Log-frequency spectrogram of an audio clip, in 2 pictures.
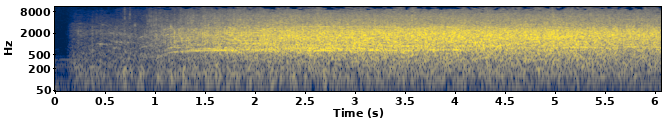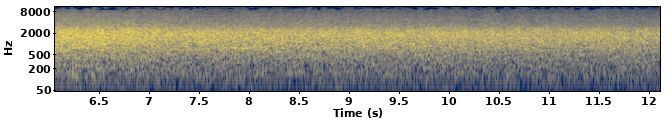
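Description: Audience applauding in an auditorium, swelling up about a second in and then holding steady.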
